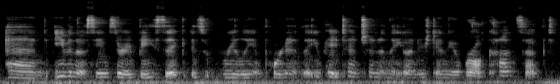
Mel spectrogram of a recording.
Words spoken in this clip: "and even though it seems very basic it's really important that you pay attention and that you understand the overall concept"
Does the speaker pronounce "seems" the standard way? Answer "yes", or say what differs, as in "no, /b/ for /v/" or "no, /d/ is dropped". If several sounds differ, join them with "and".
yes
